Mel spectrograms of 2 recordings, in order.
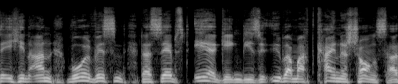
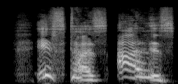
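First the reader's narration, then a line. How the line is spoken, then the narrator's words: Shrieking. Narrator (German): kreischte Shaw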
